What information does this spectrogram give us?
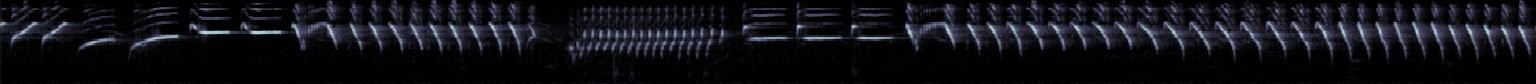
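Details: Canary in song, tempting other canaries to join in: quick upward slurs, a bright whistle, a fast even trill, a harsh buzzy burst, steady whistled notes, then a long rapid rattle of short chirps.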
